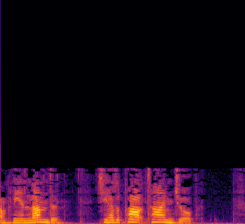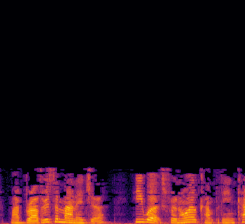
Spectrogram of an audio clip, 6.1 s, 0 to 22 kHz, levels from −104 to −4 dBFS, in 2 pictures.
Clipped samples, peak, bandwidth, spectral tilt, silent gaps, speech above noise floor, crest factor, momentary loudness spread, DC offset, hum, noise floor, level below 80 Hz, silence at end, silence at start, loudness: under 0.1%; -6 dBFS; 5.8 kHz; -10.5 dB/octave; none; 23 dB; 20 dB; 14 LU; under 0.1%; none; -47 dBFS; -58 dBFS; 0 s; 0 s; -25 LUFS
